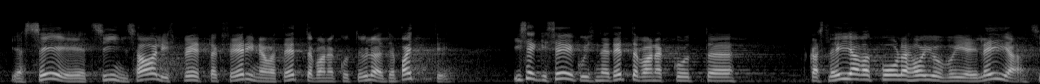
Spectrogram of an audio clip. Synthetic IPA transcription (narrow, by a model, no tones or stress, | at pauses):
jɑse̞ːet̪ːsiːnsɑːlʲispe̞ːt̪ːˑɑkse̞e̞ɾine̞vɑt̪ːˑe̞e̞t̪ːe̞pɑne̞kːˑut̪ːˑe̞yled̪̥ebɑt̪ʲːi | ise̞ɡise̞ːkujsne̞ːd̪e̞t̪ːe̞pɑne̞kːˑud̪̥ | kɑsle̞jːɑvɑd̪̥̚po̞ːle̞ɦo̞juvɤje̞jle̞jɑ̰s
